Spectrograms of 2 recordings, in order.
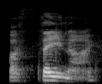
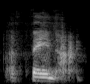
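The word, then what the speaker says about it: Αθήναι: And in Greek, it's pronounced Athenai, Athenai.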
